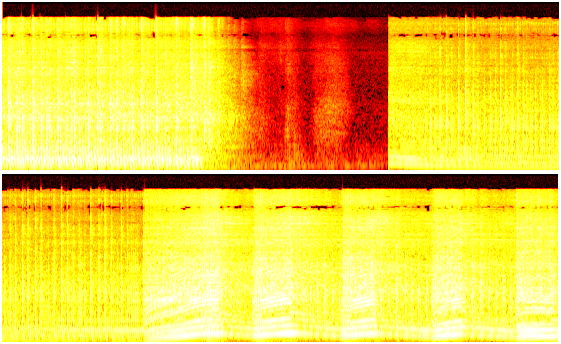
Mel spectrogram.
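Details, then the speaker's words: Homelite two-stroke string trimmer that wouldn't start, primed and on full choke; high buzzy run then cuts out, restarts surging unevenly with throttle; idle screw looks correct, seems fuel-starved, low-end carburetor mixture to be richened. "Let's try to start it. Well, that started. And then it died."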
